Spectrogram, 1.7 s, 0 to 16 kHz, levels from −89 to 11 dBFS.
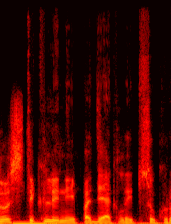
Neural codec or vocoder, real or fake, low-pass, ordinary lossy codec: none; real; 14.4 kHz; Opus, 16 kbps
